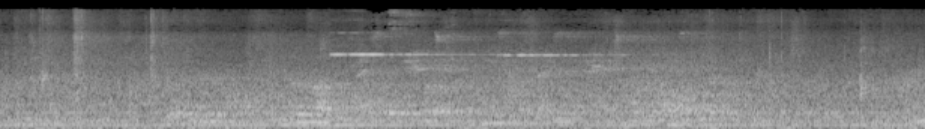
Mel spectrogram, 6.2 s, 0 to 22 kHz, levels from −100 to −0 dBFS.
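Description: A recording of everyday sounds, with one fault. At 2.21 s there is a brief blip caused by damaged data in the compressed stream. Corrupted bytes break the decoder's frame sync. It misreads that spot, then recovers at the next valid frame header.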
